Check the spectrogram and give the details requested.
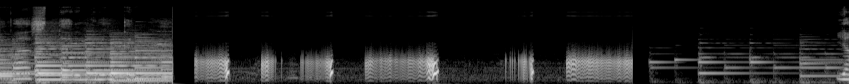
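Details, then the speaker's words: Expiratory grunting, an abnormal breath sound in which the glottis closes off airflow from the lungs during expiration: short voiced grunts at the end of each breath out, between stretches of piano music. "tiga gunting grunting atau rintihan adalah bunyi pernapasan abnormal saat ekspresi yang menunjukkan bahwa glotis telah menutup aliran udara dan paru"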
